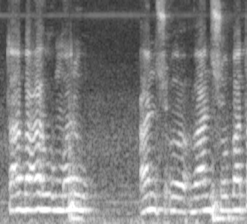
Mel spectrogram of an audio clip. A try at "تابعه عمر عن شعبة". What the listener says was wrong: آپ نے عمر بنا کے آگے واہ پڑھ دی.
